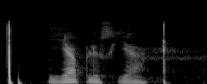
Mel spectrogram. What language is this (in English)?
Russian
